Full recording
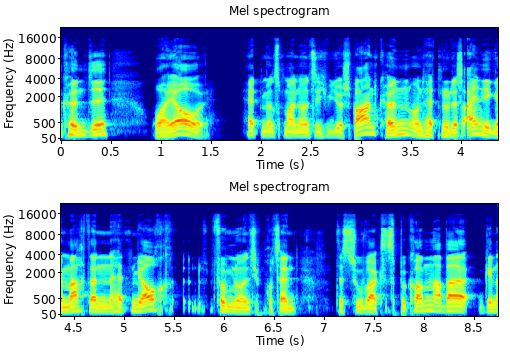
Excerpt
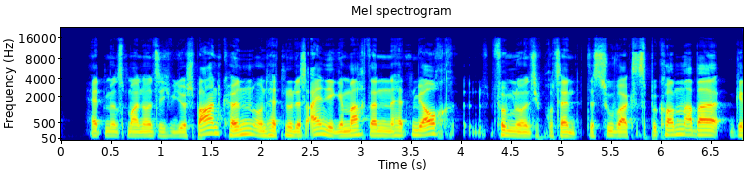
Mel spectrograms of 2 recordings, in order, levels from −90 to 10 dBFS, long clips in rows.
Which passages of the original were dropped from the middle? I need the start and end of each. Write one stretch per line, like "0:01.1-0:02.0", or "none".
0:06.8-0:07.1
